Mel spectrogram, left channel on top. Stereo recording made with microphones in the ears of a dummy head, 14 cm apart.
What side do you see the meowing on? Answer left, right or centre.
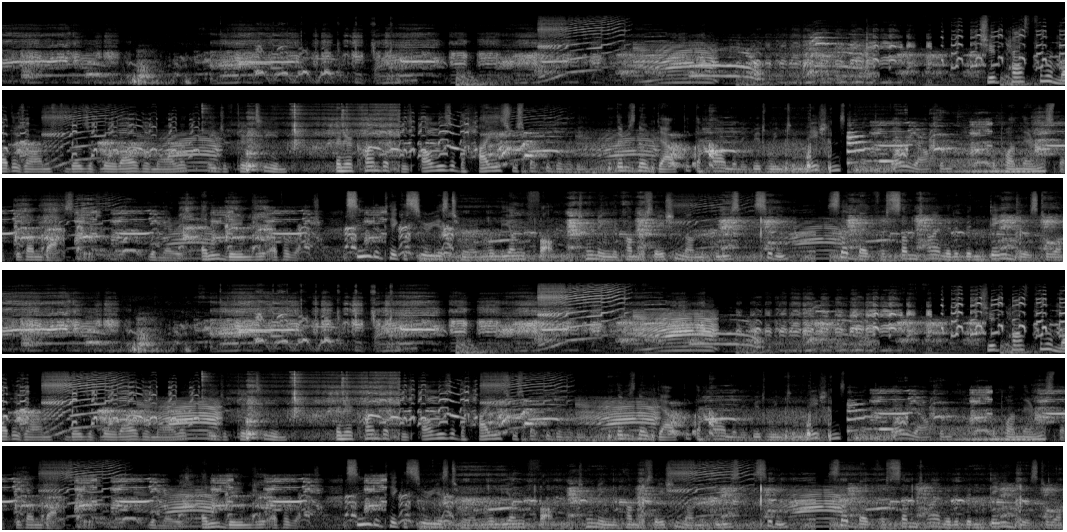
left.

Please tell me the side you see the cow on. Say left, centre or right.
right.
